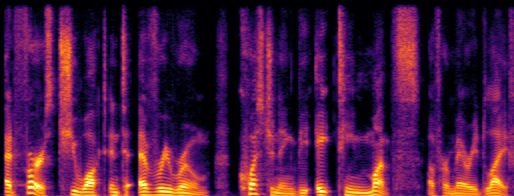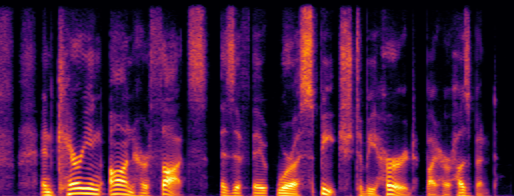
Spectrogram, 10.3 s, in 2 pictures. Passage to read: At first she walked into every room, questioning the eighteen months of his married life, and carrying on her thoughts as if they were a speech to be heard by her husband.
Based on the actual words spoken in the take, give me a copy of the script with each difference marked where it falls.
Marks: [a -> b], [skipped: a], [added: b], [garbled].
At first she walked into every room, questioning the eighteen months of [his -> her] married life, and carrying on her thoughts as if they were a speech to be heard by her husband.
